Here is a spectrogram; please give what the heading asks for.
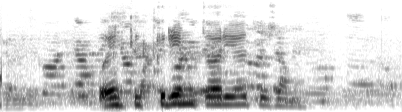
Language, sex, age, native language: Icelandic, male, 13, Icelandic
